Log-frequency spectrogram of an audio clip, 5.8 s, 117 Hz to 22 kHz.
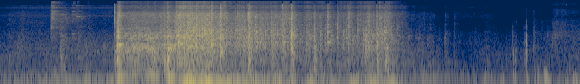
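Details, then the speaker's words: Supercharged L67 engine at startup: sharp fast clattering and scraping, three or four knocks a second, fading as it settles; owner suspects the snout was bent while hammering, letting the rotors touch every rotation, running on four of five pulley bolts, possibly unbalanced. "I may or may not have bent something in the snare which is now causing the rotors in the charger to uh grab and touch on every rotation um it's kind of what it sounds like to me"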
